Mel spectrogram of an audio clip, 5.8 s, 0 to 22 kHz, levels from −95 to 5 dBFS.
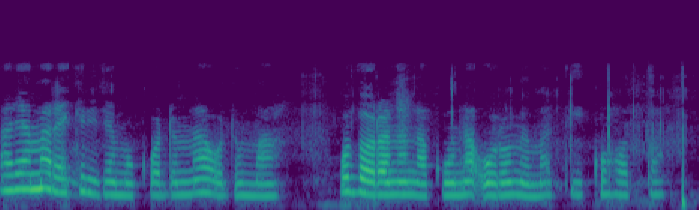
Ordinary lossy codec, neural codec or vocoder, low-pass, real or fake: AAC, 32 kbps; none; 7.2 kHz; real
